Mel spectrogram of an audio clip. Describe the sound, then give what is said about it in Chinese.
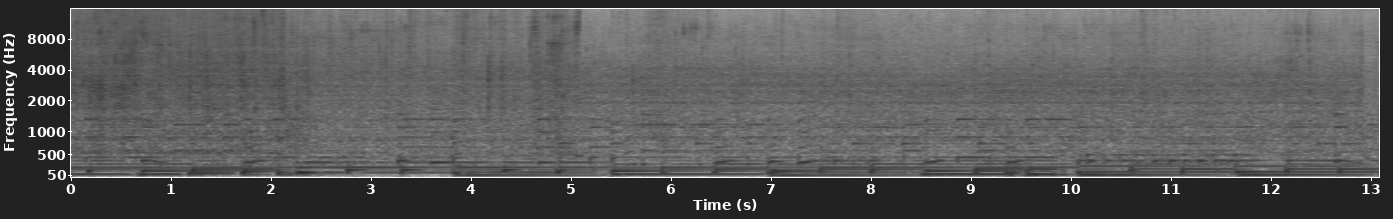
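King oyster mushrooms, stood up on their sides so the edges brown, sizzle and fry steadily in a pan, a dense crackling hiss that stays fairly loud throughout, with no one talking. “我大概焖了十秒左右，杏鲍菇的边边还没有上色，可以把杏鲍菇的侧边站起来，这样子煎。”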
